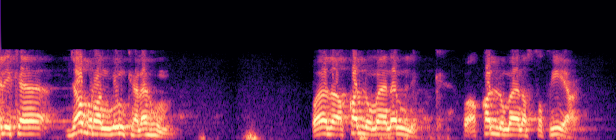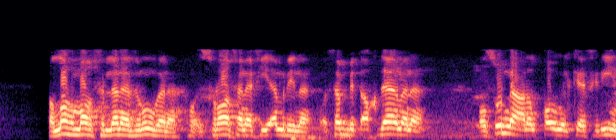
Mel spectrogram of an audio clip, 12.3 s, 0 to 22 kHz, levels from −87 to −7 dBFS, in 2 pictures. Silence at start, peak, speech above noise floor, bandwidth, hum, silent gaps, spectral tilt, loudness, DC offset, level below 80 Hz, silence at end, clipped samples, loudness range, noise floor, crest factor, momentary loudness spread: 0 s; 0 dBFS; 55 dB; 5.2 kHz; none; none; -9 dB/octave; -12 LUFS; under 0.1%; -38 dBFS; 0 s; under 0.1%; 2 LU; -66 dBFS; 12 dB; 12 LU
